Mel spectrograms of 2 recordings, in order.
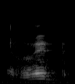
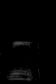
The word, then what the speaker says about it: read: Read is a main verb and the past tense also is spelt the same way, but it is pronounced as past tense as read, not read.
